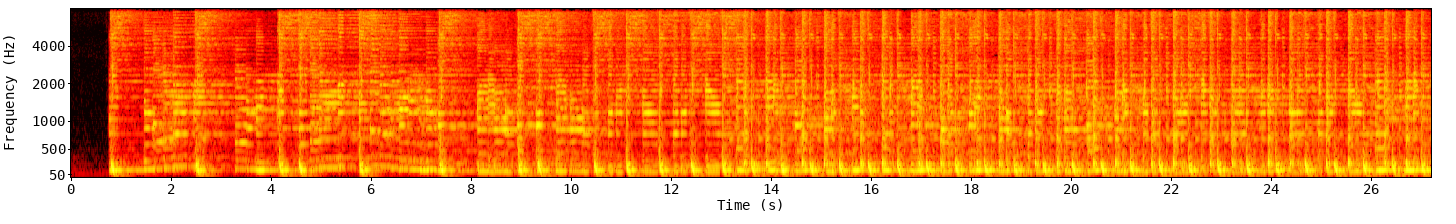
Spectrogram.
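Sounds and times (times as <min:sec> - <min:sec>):
Korg Pa 80 electronic keyboard: 0:00.8 - 0:27.1.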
